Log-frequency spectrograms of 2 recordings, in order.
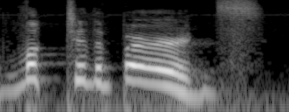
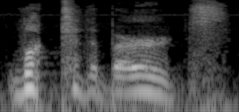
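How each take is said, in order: First: Loud, slow, ringing command; louder emphatic preaching. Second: Softer, gentle reminder; hushed reassurance after the question; soft answer. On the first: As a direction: call it out to the room. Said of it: "That's what he says". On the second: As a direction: say it quietly, almost to yourself. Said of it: "Are you sure?". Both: Shown as a demonstration.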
